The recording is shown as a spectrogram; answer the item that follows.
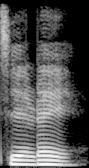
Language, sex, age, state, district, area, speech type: Santali, female, 18-30, West Bengal, Paschim Bardhaman, rural, read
